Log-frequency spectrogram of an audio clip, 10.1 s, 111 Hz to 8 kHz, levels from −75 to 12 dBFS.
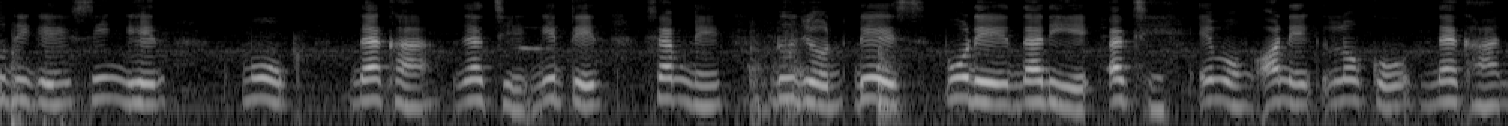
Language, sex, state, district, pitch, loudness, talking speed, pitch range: Bengali, female, West Bengal, Paschim Medinipur, 245 Hz, -27 LUFS, 100 wpm, 230-270 Hz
